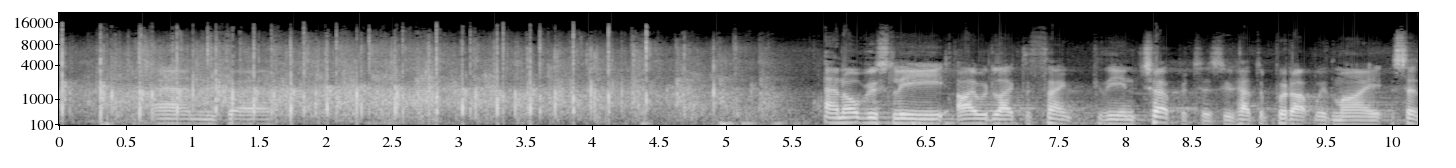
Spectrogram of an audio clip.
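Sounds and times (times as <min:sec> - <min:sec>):
audience applause: 0:00.0 - 0:05.6
speech: 0:00.7 - 0:01.8, 0:05.8 - 0:10.1.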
